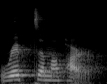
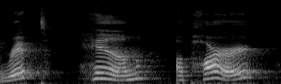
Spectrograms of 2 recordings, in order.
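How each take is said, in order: First: The words run together, linked smoothly. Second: Each word is said separately, without linking. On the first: "a native English speaker is going to say" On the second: "pronounce it without linking"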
